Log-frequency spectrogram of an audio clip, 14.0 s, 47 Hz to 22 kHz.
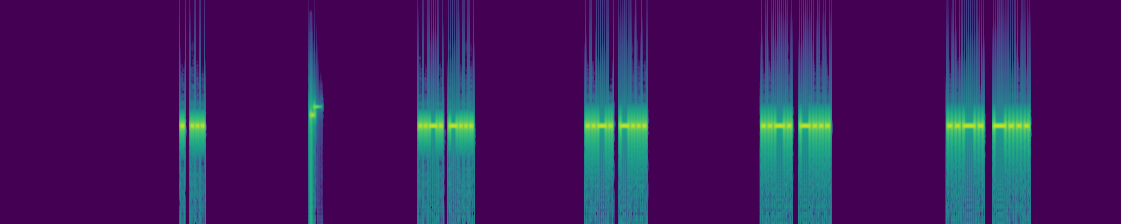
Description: Morse code, heard as a keyed tone, about 32 wpm, 700 Hz. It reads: ES FB FB FB FB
